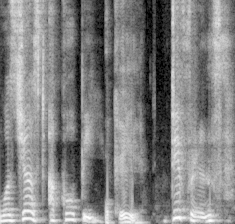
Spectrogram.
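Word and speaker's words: différance: Then there is his sneakiest idea, difference. I know difference. What's new in it? It's spelled difference with an A. But sounds exactly like difference.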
